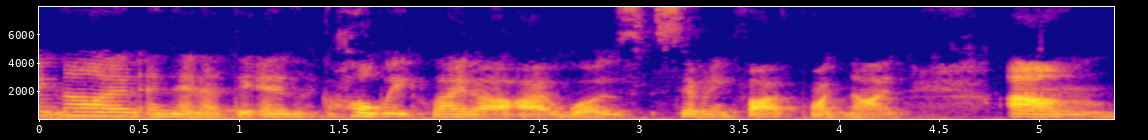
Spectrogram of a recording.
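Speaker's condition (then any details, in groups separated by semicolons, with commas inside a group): No condition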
